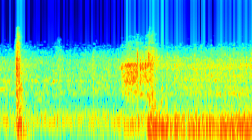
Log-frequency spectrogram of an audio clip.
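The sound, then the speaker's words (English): A car door thumps shut, then the engine of an old jalopy cranks and catches, settling into a steady, rumbling idle that continues to the end. “Man, the engine sounds nice, doesn't it?”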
